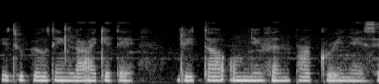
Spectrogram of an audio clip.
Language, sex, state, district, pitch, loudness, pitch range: Nagamese, female, Nagaland, Kohima, 180 Hz, -18 LUFS, 175-185 Hz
